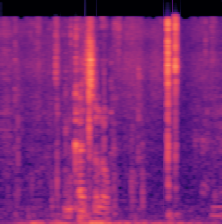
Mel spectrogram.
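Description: A run of irregular light clicks and taps, with a short bit of speech about a second in.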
